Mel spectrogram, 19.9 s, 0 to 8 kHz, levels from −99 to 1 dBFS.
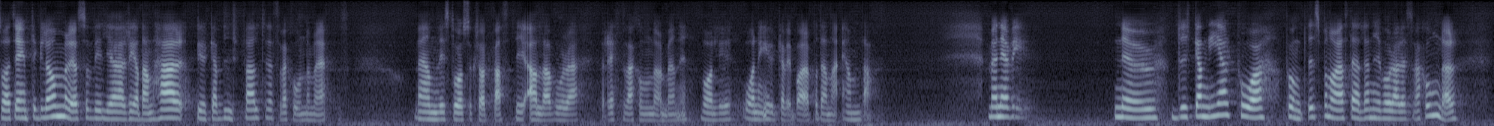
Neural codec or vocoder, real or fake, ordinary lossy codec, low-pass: codec, 16 kHz, about 1 kbps, DyCAST, with the encoder's durations; fake; none; none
